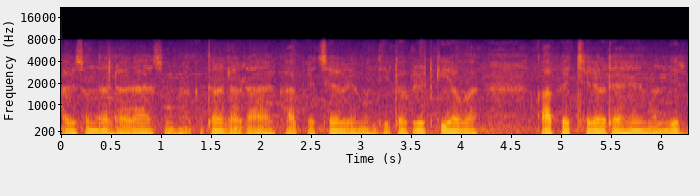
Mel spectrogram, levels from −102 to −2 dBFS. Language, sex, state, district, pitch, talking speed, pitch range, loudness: Hindi, male, Bihar, Samastipur, 115 Hz, 250 wpm, 110-115 Hz, -20 LUFS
